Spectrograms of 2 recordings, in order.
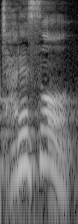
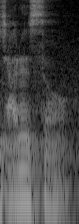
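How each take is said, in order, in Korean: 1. 거칠고 높고 큰 톤으로 말해요. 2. 따뜻하고 낮고 부드러운 톤으로 말해요.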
